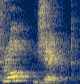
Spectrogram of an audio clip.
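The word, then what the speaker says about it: project: Then is प्रोजेक्ट।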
